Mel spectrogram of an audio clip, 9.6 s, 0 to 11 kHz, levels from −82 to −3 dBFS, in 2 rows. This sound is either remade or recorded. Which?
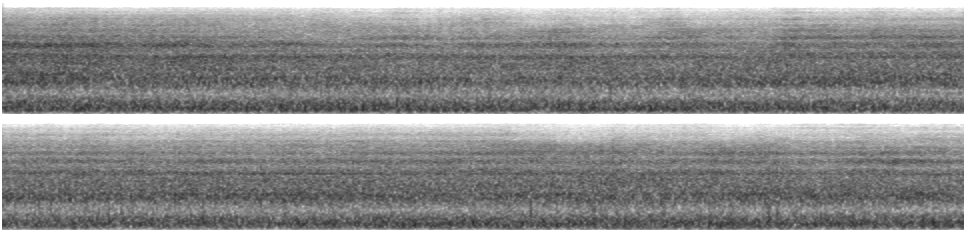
recorded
